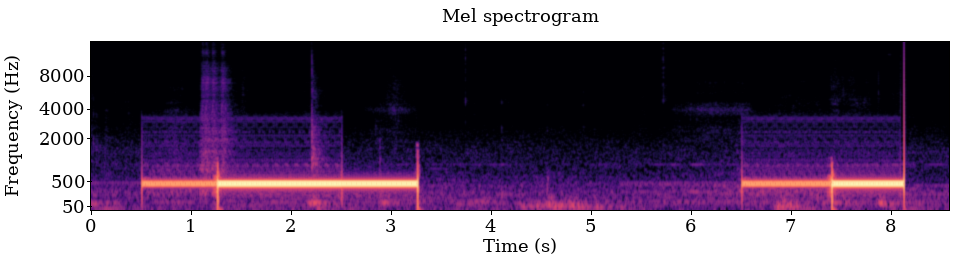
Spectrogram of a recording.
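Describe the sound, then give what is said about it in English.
A telephone ringback tone on an outgoing call: two long steady electronic rings, each lasting about two and a half seconds, separated by a silent pause. The rings are loud and clear, with no voices. “If you want, let's see what's ringing.”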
